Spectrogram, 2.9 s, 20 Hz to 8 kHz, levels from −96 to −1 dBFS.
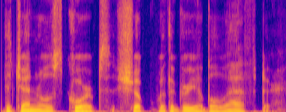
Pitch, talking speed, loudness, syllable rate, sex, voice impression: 85 Hz, 145 wpm, -17 LUFS, 4.7 syllables/s, male, masculine, very adult-like, slightly muffled, slightly sincere, friendly, kind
